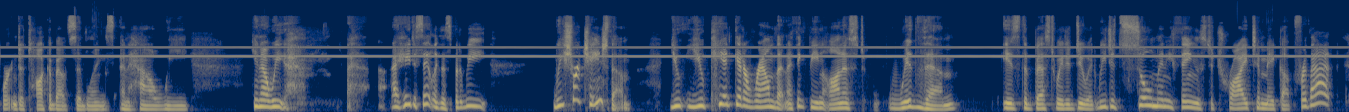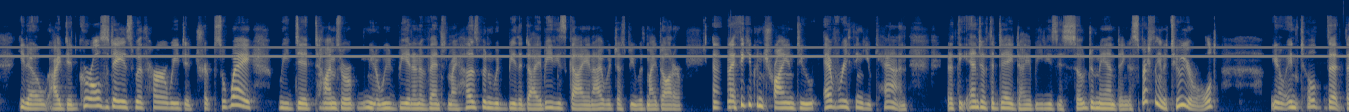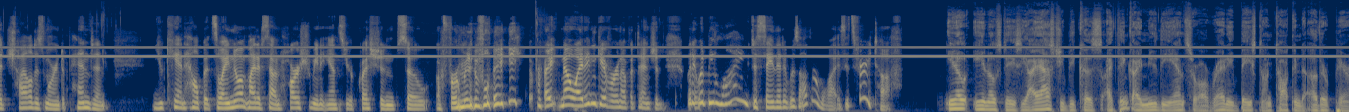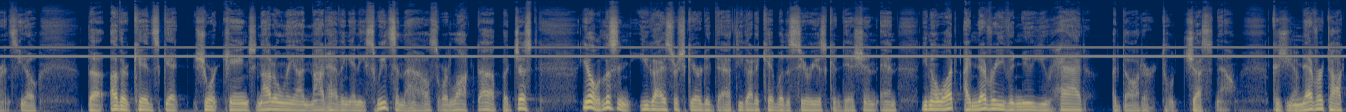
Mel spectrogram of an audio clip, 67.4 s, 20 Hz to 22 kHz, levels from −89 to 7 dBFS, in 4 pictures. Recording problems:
high-pitched whine; loud; throughout; 3 kHz, 9 dB below the speech

